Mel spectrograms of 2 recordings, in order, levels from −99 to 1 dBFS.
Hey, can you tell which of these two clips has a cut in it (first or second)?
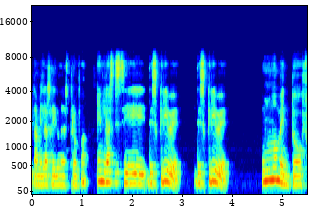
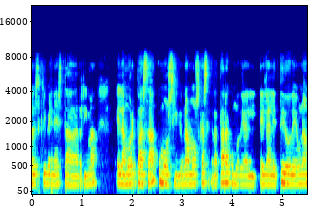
first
